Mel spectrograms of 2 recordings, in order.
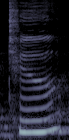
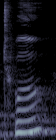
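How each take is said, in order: First: No w sound is heard before the vowel. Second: A w sound is heard before the vowel. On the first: The speaker calls it right. "we say two" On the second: The speaker calls it wrong. "we don't say twu"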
